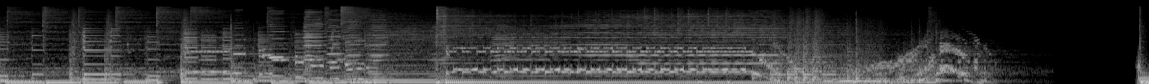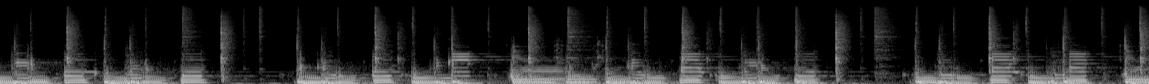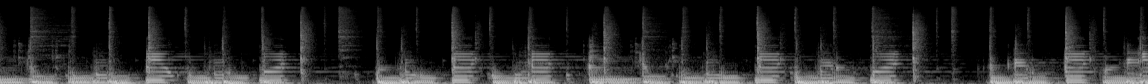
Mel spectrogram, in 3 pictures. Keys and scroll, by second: 1.1 g, 3.1 y, 7.0 a, 9.3 Tab, 10.2 ctrl+2, 11.3 space, 14.0 space, 32.0 space.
